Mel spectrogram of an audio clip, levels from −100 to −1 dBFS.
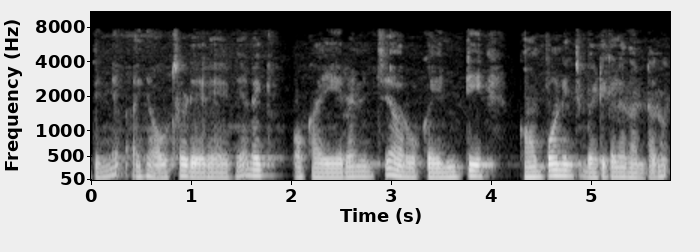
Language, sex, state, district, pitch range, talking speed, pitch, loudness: Telugu, male, Karnataka, Bellary, 90-110 Hz, 195 wpm, 95 Hz, -21 LUFS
